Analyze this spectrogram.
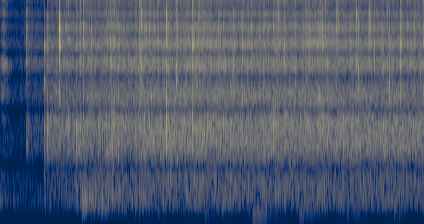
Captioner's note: audience applauding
